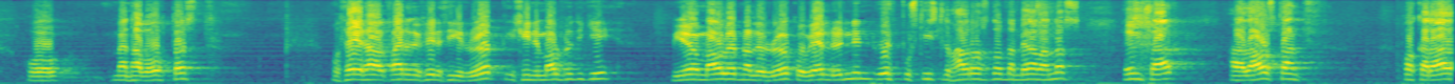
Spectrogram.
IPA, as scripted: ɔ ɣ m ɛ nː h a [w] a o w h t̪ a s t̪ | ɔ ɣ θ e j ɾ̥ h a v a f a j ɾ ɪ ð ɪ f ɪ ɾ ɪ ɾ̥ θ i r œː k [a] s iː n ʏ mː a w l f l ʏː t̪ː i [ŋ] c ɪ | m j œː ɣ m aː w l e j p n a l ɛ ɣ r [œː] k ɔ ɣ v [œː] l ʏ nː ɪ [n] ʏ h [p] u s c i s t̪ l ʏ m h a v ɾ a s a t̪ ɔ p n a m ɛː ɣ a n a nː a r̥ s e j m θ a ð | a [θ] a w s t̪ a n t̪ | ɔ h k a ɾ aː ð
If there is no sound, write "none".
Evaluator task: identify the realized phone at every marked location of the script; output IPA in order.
v, i, ɲ, œː, ɛː, n, p, ð

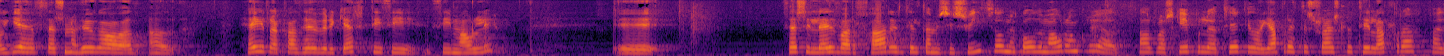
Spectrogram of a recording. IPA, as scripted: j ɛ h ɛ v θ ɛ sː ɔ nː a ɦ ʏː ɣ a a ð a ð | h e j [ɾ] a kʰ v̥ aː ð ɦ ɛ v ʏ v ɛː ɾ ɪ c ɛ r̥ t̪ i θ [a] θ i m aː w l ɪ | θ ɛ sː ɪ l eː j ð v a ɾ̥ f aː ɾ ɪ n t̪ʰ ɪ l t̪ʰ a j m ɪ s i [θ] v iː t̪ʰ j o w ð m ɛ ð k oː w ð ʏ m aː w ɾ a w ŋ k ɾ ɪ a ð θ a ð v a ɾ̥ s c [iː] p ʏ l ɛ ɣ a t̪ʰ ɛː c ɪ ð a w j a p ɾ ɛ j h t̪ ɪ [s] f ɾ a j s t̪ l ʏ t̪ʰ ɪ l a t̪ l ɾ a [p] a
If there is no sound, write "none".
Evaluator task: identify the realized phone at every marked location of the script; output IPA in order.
ɾ, i, s, ɪː, s, p

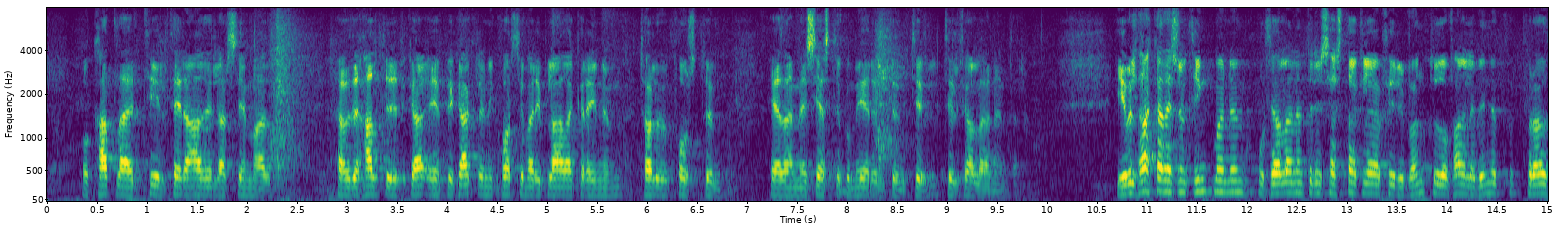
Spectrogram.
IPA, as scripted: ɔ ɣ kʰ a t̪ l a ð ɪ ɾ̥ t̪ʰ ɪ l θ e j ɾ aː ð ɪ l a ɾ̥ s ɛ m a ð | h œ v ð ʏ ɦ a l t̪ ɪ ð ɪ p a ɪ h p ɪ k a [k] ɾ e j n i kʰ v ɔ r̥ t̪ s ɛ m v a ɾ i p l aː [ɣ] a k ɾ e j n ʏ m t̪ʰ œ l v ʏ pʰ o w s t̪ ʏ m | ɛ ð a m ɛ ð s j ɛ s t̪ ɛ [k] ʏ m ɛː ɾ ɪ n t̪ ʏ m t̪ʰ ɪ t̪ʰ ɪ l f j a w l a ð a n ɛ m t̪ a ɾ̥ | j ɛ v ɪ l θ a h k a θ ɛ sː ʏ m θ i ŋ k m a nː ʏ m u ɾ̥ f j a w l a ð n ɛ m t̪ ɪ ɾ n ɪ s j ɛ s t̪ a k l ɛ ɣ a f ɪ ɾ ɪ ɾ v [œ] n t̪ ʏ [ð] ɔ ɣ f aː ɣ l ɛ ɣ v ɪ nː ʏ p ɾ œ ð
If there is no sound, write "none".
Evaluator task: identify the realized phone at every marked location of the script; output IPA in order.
k, ð, k, œ, ð

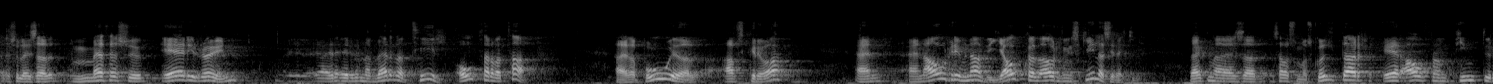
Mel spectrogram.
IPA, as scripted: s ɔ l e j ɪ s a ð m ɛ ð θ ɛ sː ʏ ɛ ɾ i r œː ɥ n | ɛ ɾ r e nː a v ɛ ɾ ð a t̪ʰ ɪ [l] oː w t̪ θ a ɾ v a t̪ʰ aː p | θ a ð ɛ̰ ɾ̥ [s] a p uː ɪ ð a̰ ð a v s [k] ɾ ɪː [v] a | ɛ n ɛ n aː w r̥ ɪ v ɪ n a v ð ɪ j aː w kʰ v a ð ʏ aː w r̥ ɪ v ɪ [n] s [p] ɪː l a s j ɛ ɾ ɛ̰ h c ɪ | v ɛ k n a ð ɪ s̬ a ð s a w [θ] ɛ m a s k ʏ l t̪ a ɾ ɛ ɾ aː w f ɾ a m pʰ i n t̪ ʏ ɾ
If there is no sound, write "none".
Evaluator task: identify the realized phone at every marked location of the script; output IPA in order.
l, θ, k, v, n, c, s

